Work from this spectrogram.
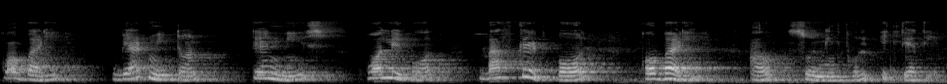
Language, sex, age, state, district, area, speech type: Odia, female, 30-45, Odisha, Khordha, rural, spontaneous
